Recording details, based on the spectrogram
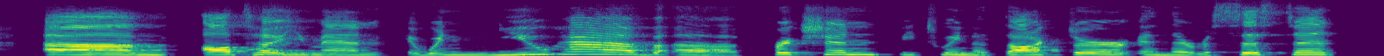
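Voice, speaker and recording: A woman with a Spanish accent speaks at a very slow pace with hardly any pauses, in a dry, close sound with no echo. Her voice is high-pitched with a bright, sharp tone and fairly even intonation. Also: quiet background. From Puerto Rico. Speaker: radio talk show host. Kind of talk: live radio interview. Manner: frequent fillers, um.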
